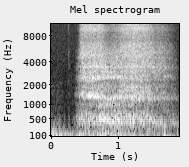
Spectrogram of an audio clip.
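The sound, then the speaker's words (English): A single long breath, an airy rush of about one and a half seconds that starts abruptly and stays fairly even, quiet and with no voices. “That was my breath.”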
